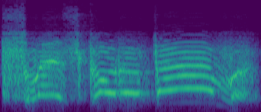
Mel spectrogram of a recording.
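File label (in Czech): Czech near waypoint, mood medium; speech; War Thunder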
